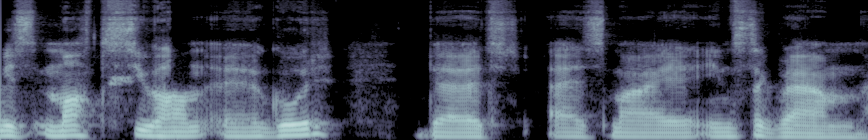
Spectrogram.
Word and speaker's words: Mads Johan: what i have put their mask on no pronounce it yourself so my full name is matsuhan good but as my instagram handle as you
